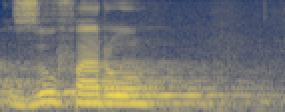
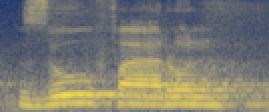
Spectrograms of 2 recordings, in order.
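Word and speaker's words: زفر: Begitu juga ketika ada nama orang Zufaru. Zufaru tidak boleh bertanwin, tidak boleh kita katakan Zufarun, tapi harus apa? Zufaru. Kemudian juga apabila kita temukan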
